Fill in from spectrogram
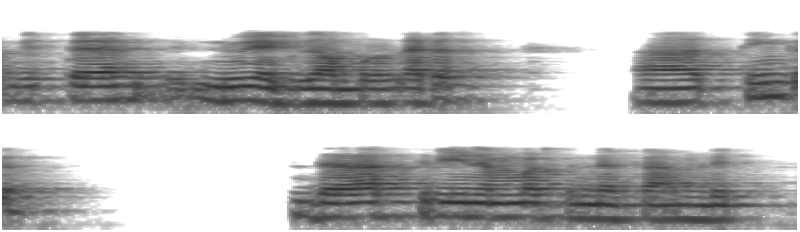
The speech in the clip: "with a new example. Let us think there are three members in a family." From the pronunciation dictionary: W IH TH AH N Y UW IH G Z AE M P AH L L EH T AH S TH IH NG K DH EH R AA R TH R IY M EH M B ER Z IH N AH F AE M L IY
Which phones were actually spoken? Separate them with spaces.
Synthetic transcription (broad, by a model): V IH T AH N Y UW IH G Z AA M P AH L L EH T AH S T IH NG K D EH R AA R T R IY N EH M B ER S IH N AH F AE M L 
